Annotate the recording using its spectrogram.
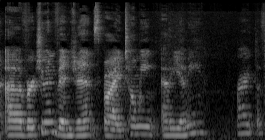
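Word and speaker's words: Tomi Adeyemi: one is children a virtue and vengeance by Tomi and yummy alright that's how you say it the first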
